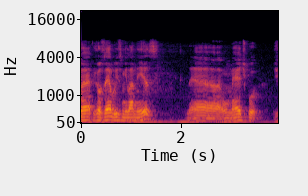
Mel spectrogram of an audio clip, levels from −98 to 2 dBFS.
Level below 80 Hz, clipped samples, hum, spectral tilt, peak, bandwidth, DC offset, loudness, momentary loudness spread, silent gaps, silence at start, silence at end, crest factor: -50 dBFS; under 0.1%; none; -5.5 dB/octave; -14 dBFS; 7.8 kHz; under 0.1%; -31 LUFS; 12 LU; none; 0 s; 0 s; 16 dB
